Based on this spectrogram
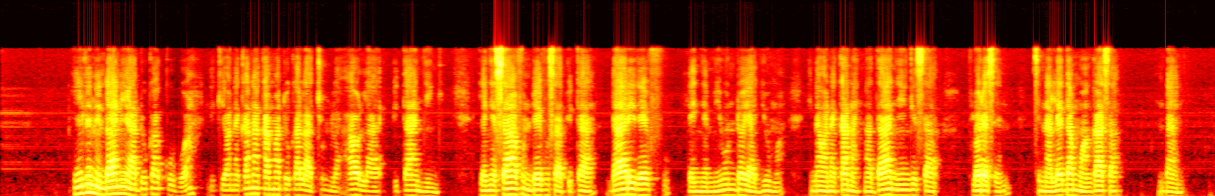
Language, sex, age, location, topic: Swahili, male, 50+, Nairobi, finance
